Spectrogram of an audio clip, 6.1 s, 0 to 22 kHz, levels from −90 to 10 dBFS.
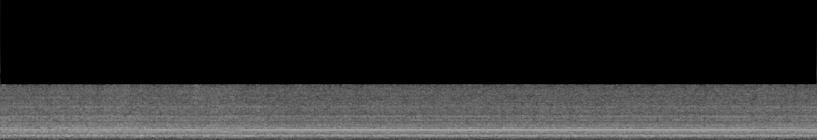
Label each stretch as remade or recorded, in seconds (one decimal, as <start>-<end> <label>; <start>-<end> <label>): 0.0-1.1 remade; 1.1-6.1 recorded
